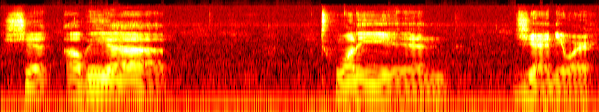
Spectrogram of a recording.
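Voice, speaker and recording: Young man, nineteen, unhurried, bright tone, rambling casual chat. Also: medium pitch, steady tone, slight background noise. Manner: rambling, swears offhandedly.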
